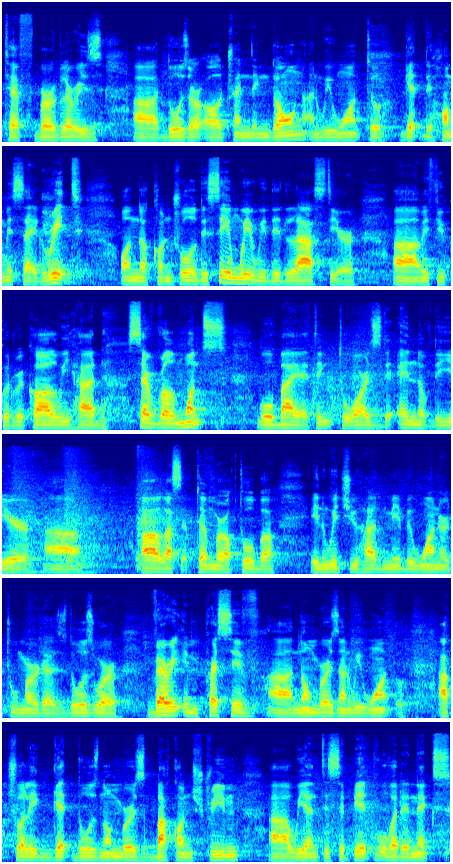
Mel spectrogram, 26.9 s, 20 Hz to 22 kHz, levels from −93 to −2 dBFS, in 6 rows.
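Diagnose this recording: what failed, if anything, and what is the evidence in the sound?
Three brief jumps where the sound lurches forward: at 15.15–15.18 s, at 19.57 s, and at 21.89–21.96 s. This is compressed frames skipped, at the codec or decode stage. Whole 20 ms frames never reached the output, either missing from the file or rejected as damaged by the decoder. The first two jumps drop about one frame (around 20 ms); the last drops several frames (around 70 ms).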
